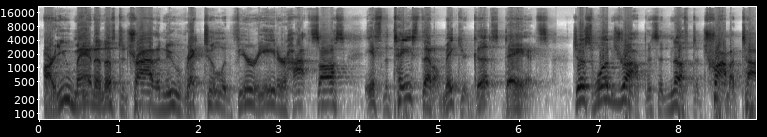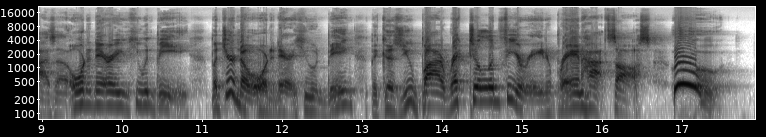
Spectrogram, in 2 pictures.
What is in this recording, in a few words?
commercial; rectal infuriator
